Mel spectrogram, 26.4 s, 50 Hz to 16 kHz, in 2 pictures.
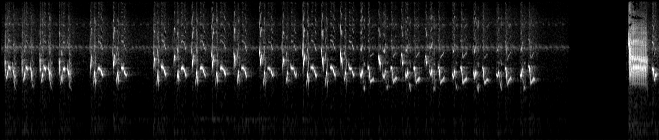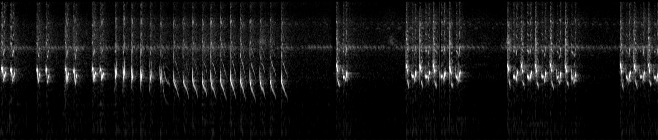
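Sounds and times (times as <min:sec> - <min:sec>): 
mockingbird singing: 0:00.1 - 0:10.8, 0:12.6 - 0:19.0, 0:19.9 - 0:20.2, 0:21.3 - 0:22.5, 0:23.3 - 0:24.8, 0:25.6 - 0:26.3.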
